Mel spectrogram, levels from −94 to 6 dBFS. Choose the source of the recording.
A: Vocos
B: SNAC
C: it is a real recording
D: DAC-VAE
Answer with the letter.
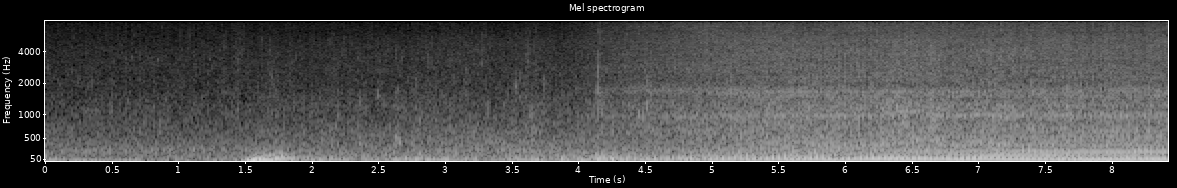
C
